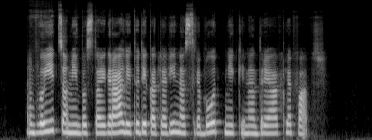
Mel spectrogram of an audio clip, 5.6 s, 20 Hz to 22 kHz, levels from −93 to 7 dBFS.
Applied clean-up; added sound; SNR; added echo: neural mask model DeepFilterNet 3.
